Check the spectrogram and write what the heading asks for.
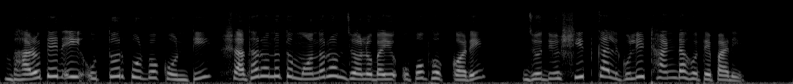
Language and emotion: Bengali, neutral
